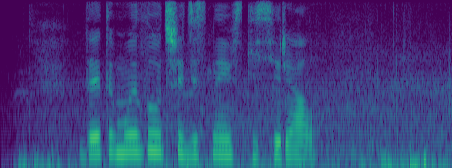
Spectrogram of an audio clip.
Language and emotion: Russian, positive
